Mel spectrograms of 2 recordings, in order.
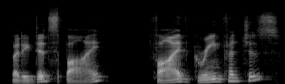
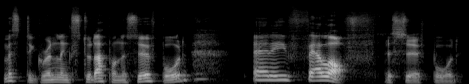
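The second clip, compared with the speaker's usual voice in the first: ordinary delivery, nothing marked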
